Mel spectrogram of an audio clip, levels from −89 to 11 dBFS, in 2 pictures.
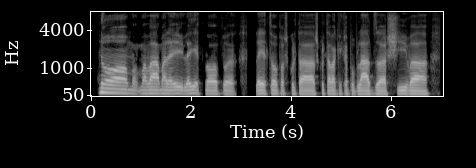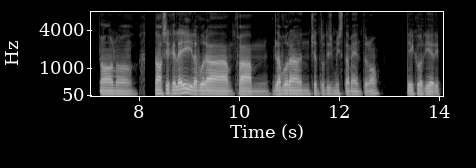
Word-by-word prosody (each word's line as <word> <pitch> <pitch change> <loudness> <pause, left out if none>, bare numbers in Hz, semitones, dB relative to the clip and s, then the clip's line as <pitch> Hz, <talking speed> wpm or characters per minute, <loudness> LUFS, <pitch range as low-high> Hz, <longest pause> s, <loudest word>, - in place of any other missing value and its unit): No 135 -4 +4
ma 115 -2 -5
ma 115 +4 -3
va, 115 0 +3
ma 115 +1 -1
lei 115 0 +1
lei 115 +3 +1
è 115 -3 -2
top, 105 -2 -1 0.4
lei 105 +3 +3
è 105 - -1
top, 110 0 -2
ascolta 100 0 0
ascoltava 105 +1 -1
anche 105 +1 -6
Capo 105 0 -6
Plaza, 100 0 +2
Shiva, 105 -1 +1 0.5
no, 100 0 +1
no, 100 -1 -4 0.3
no, 115 -1 +2
si 115 +4 -1
è - - 0
che 115 +2 0
lei 125 +3 +4
lavora 105 -2 +3
fa, 95 -1 +2
mhmm, 90 -1 -11
lavora 105 +1 +2
in 100 0 -7
centro 105 0 -7
di 105 +1 -7
smistamento, 95 -3 -5
no, 100 +5 -5 0.5
dei 105 0 -2
corrieri 100 -2 -1
105 Hz, 155 wpm, -24 LUFS, 100-110 Hz, 0.5 s, No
